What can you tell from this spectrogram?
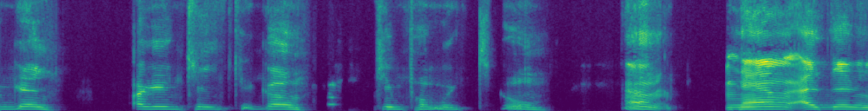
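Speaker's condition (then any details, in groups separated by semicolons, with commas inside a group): Cerebral palsy; neck surgery went badly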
